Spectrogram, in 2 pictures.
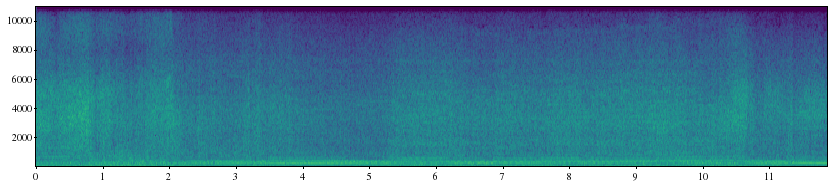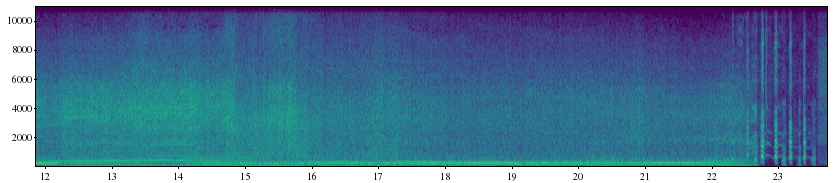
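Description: Wind rushes past loudly at speed.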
